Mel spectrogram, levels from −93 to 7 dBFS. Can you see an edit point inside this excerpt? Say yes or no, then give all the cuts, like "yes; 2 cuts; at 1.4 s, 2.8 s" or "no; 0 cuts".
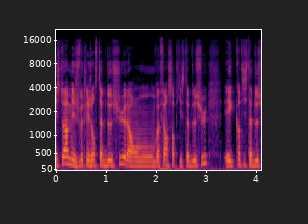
no; 0 cuts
